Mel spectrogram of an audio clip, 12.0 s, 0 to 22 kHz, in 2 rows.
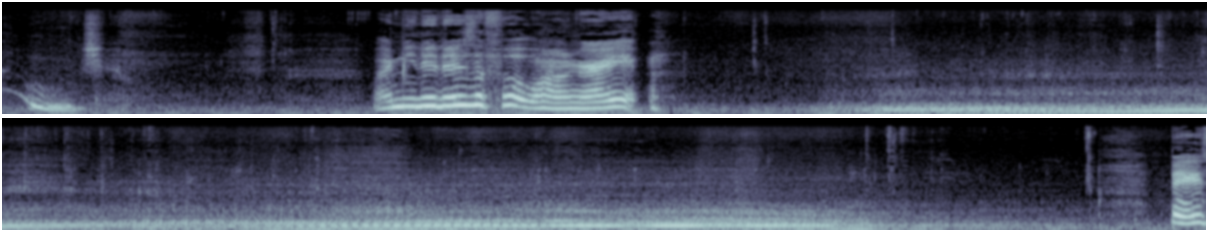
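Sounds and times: vehicle engine passing by: 0:04.1 - 0:11.5.

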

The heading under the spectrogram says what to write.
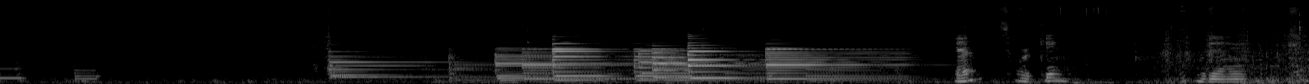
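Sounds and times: piano chords ringing: 0:03.2 - 0:09.6.

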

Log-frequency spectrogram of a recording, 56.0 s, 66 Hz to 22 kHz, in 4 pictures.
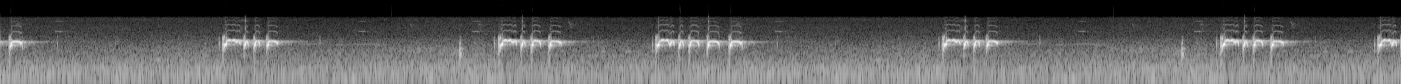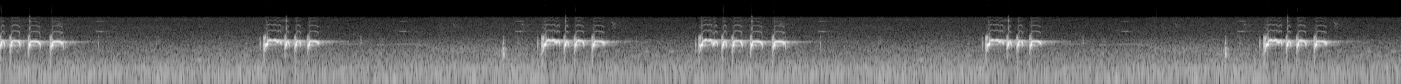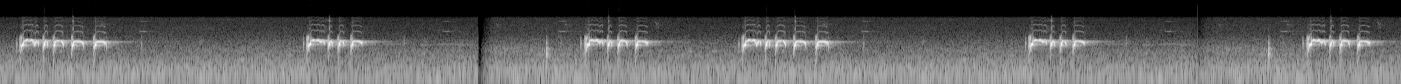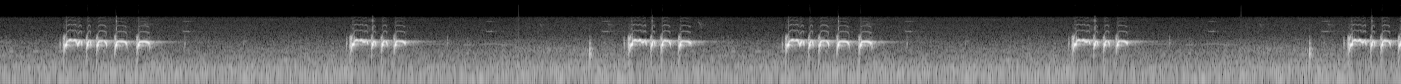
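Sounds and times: dove cooing: 0:00.0 - 0:00.4, 0:02.2 - 0:03.0, 0:04.9 - 0:05.8, 0:06.5 - 0:07.6, 0:09.4 - 0:10.1, 0:12.2 - 0:13.0, 0:13.8 - 0:14.8, 0:16.6 - 0:17.4, 0:19.4 - 0:20.2, 0:21.0 - 0:22.0, 0:23.8 - 0:24.6, 0:26.6 - 0:27.4, 0:28.2 - 0:29.2, 0:31.1 - 0:31.8, 0:33.8 - 0:34.7, 0:35.4 - 0:36.5, 0:38.3 - 0:39.0, 0:41.0 - 0:41.9, 0:42.6 - 0:43.7, 0:45.5 - 0:46.2, 0:48.3 - 0:49.1, 0:49.9 - 0:50.9, 0:52.7 - 0:53.4, 0:55.5 - 0:56.0.

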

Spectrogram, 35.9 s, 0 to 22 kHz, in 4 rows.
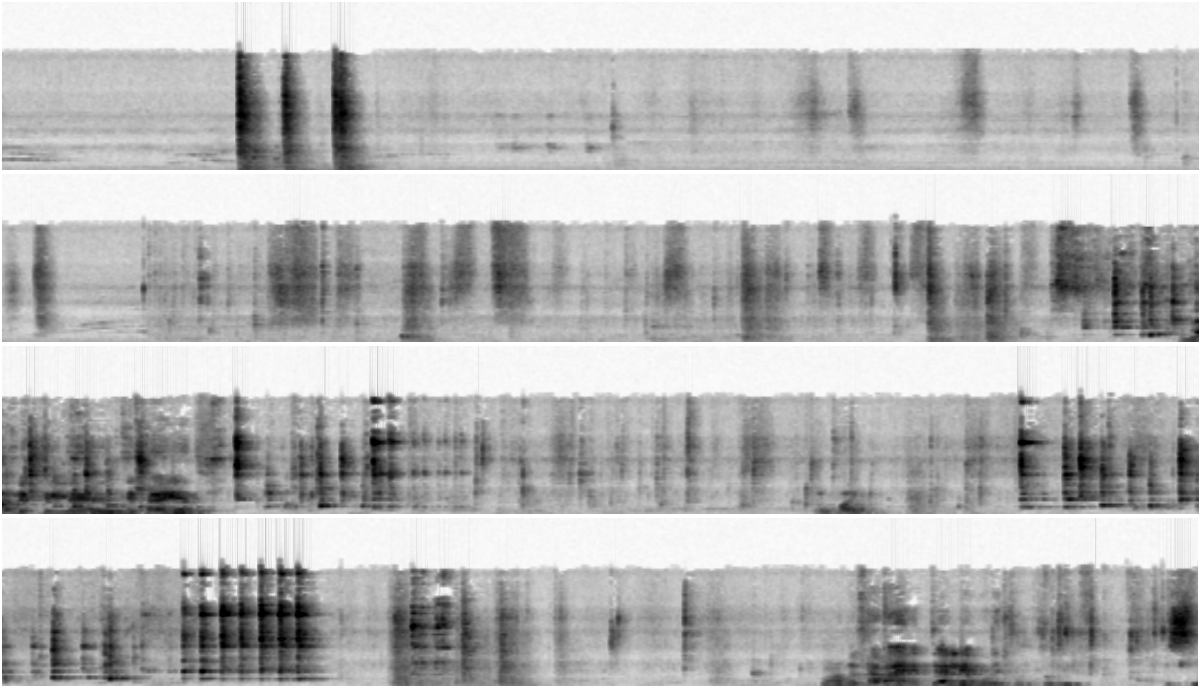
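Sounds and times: whisk swishing and scraping pot: 0:16.8 - 0:29.2
spoon clinking against glass: 0:17.1 - 0:21.6, 0:25.6 - 0:30.4.

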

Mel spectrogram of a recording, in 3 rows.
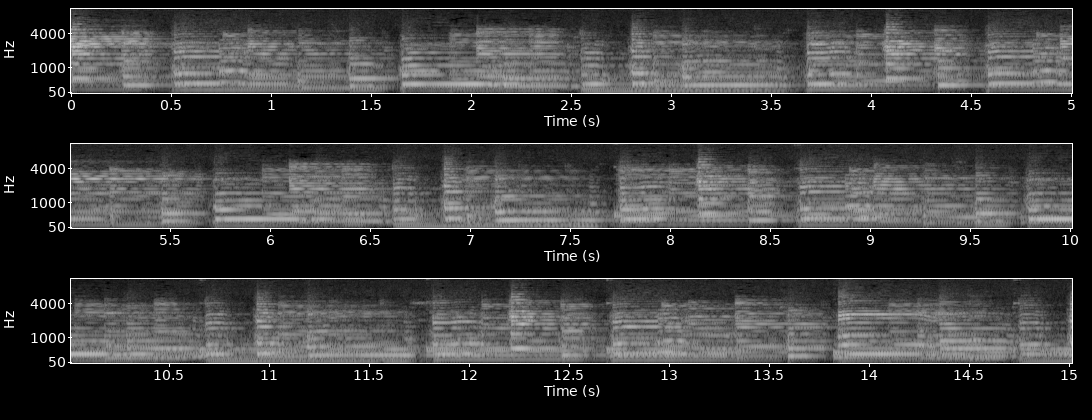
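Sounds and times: instrumental background music: 0:00.0 - 0:15.0.

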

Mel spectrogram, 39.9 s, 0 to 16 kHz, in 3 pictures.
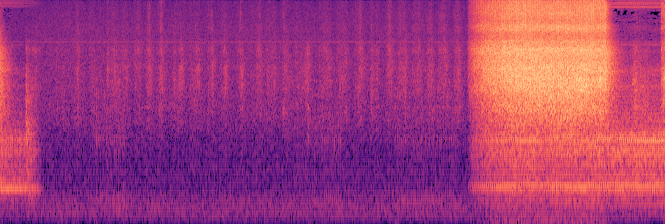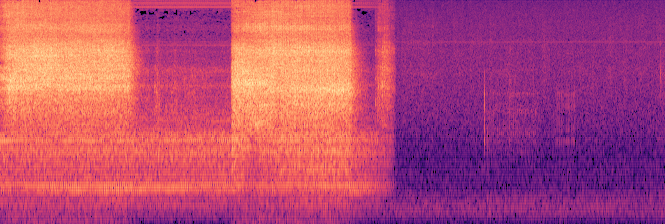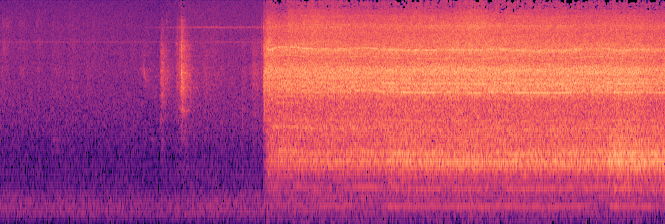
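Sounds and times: lathe motor hum: 0:00.0 - 0:00.8, 0:09.4 - 0:21.2, 0:32.1 - 0:39.9
sandpaper hissing on spinning wood: 0:00.0 - 0:00.8, 0:01.4 - 0:21.2, 0:31.9 - 0:39.9.

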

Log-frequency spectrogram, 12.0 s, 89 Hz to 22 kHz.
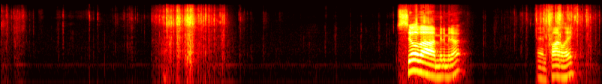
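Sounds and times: foil wrapper crinkling: 0:00.0 - 0:05.4, 0:09.6 - 0:12.0.

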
